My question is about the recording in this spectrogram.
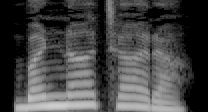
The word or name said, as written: ಬಣ್ಣಾಚಾರ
